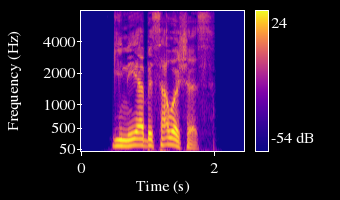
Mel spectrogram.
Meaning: strong/mixed nominative/accusative neuter singular of guinea-bissauisch
- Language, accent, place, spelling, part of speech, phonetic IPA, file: German, Germany, Berlin, guinea-bissauisches, adjective, [ɡiˌneːaːbɪˈsaʊ̯ɪʃəs], De-guinea-bissauisches.ogg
